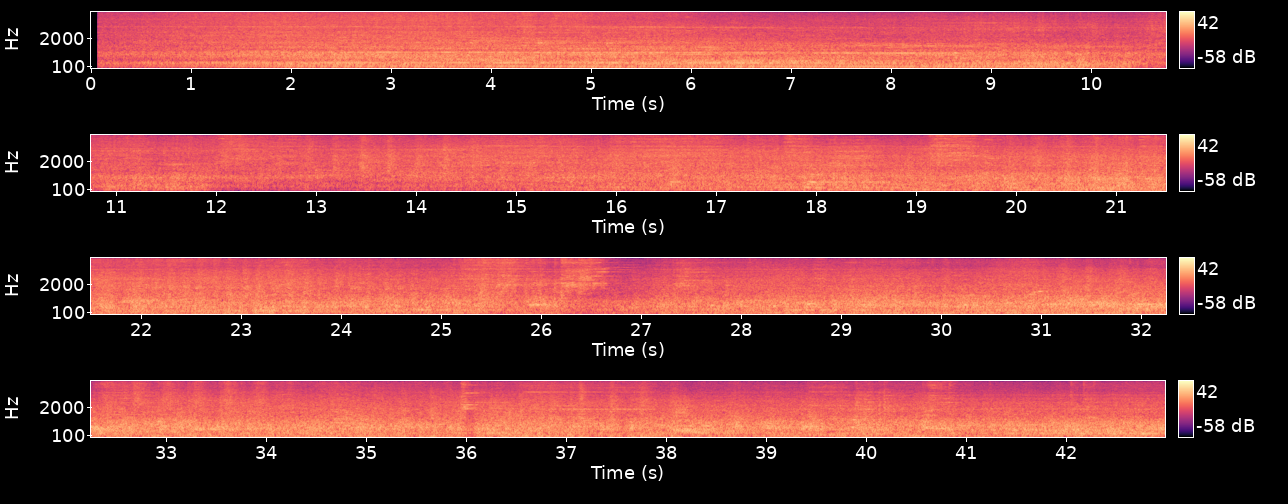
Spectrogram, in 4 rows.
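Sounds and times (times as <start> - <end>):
diesel locomotive engine drone: 0.1 - 42.9
train wheels rolling: 0.1 - 42.9
wheels clacking over rail joints: 10.9 - 42.9.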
